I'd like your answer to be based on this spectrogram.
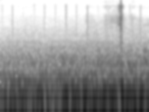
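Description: A steady low road rumble fills a car interior, with faint rhythmic ticking over the drone and no talking.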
